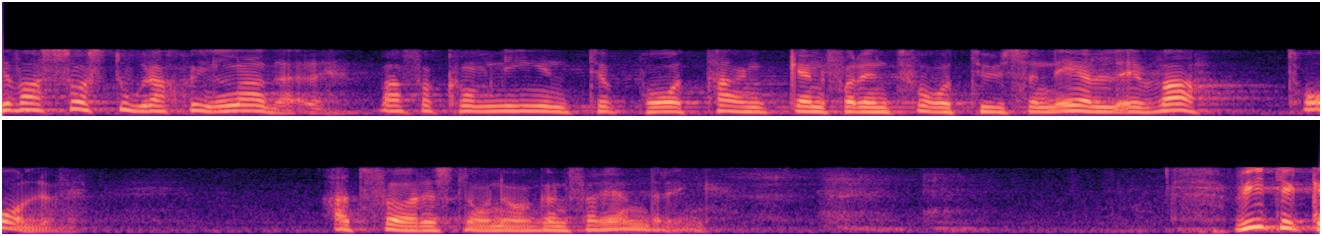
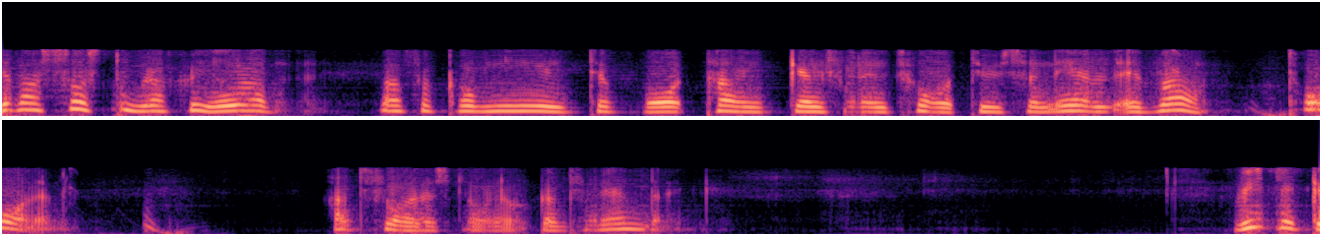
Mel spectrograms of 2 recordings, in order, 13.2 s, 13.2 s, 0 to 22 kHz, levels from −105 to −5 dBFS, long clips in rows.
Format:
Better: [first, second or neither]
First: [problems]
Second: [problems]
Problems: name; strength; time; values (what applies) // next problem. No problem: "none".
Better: first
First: none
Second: noise reduction (neural separator model SepFormer WHAMR!)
